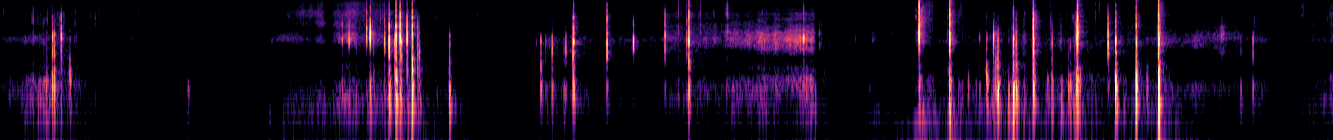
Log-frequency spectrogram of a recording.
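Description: A metal ball-tipped stick taps and scratches a soft, clear vinyl plastic bag wrapped around a roll of tape. Sharp, bright ticks and short crinkling rustles come in uneven bursts separated by brief silences, with very little ring after each contact.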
